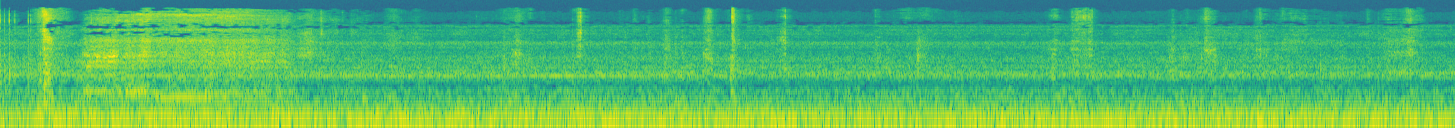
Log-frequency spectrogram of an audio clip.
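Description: Quiet handling of a small plastic fruit cup: a foil lid peeled back with a faint rustle in the first couple of seconds, then a few soft clicks and taps of a spoon against the cup. Under it a steady low room hum.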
